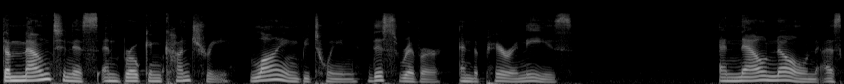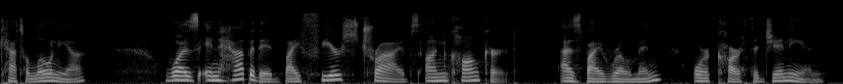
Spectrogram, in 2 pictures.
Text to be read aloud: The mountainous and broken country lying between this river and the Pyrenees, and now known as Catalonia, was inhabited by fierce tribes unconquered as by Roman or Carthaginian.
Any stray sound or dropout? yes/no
no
